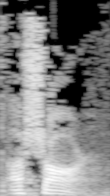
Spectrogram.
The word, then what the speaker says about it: ashar: And it's a Hebrew word pronounced ashar. And ashar simply means happy.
